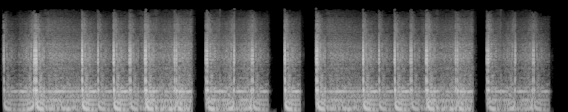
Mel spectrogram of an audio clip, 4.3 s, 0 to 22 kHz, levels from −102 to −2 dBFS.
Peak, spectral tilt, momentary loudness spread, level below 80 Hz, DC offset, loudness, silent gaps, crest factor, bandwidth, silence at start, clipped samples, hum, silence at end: -2 dBFS; -3.5 dB/octave; 5 LU; -42 dBFS; under 0.1%; -25 LUFS; 1.47-1.51 s, 2.28-2.36 s, 3.58-3.63 s; 24 dB; 16 kHz; 0 s; under 0.1%; none; 0.15 s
